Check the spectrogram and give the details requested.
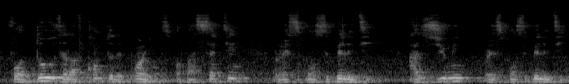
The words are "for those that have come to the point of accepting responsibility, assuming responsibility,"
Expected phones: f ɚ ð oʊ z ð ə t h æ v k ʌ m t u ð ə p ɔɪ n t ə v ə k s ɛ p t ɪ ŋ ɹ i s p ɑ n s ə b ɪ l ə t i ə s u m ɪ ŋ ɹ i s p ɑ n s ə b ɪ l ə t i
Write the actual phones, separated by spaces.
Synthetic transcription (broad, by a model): f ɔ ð oʊ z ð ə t h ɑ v k ʌ m t u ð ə p ɔɪ n t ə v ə s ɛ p t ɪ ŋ ɹ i s p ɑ n s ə b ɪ l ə t i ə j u m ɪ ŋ ɹ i s p ɑ n s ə b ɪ l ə t i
